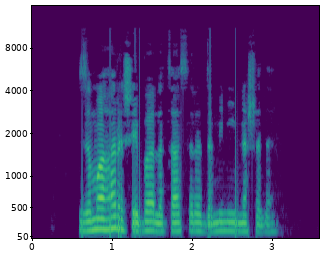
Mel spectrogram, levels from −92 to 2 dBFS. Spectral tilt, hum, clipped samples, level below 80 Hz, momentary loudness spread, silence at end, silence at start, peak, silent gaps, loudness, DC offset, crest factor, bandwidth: -6.5 dB/octave; none; under 0.1%; -56 dBFS; 13 LU; 0.55 s; 0.6 s; -6 dBFS; none; -25 LUFS; under 0.1%; 20 dB; 10.5 kHz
